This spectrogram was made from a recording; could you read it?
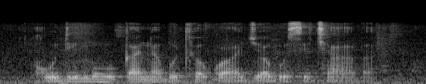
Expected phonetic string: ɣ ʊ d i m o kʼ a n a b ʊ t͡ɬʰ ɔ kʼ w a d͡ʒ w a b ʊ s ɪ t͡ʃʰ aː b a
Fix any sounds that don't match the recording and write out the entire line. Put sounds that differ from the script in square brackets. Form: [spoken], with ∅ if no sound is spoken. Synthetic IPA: ɣ ʊ d i m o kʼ a n a b ʊ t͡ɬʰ ɔ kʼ w a d͡ʒ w a b ʊ s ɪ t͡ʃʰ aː b a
